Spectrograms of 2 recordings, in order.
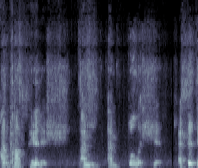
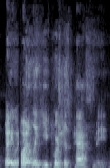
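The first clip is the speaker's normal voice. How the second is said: ordinary delivery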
